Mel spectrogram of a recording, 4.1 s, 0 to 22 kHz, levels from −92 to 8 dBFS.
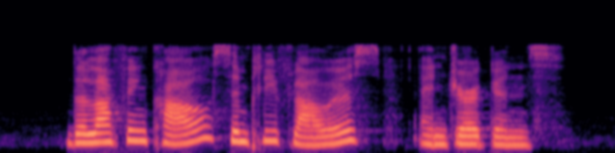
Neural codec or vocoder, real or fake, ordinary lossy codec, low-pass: codec, 16 kHz, 8 kbps, FreqCodec, larger model; fake; none; 7.2 kHz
